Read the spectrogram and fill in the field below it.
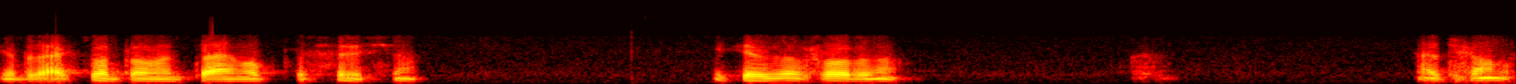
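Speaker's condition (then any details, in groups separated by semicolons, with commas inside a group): Parkinson's disease; late onset at age 75, tremor of hands and feet, first neurologist ruled out Parkinson, second and third diagnosed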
